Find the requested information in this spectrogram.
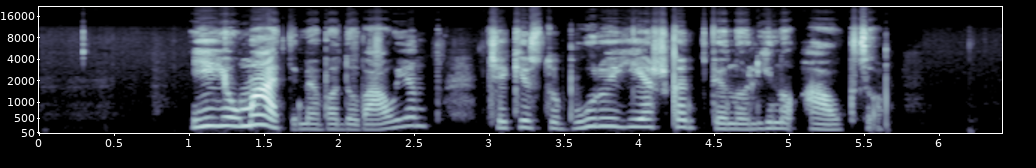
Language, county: Lithuanian, Šiauliai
